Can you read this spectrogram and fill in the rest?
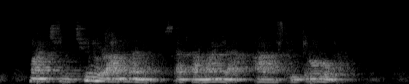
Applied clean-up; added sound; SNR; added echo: neural separator model SepFormer DNS4.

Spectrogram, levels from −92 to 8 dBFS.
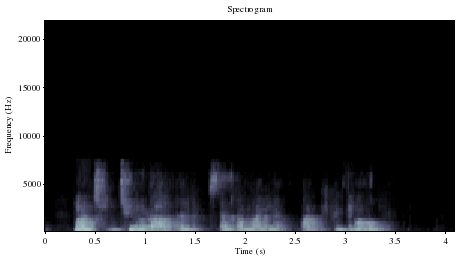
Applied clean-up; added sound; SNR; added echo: neural mask model DeepFilterNet 3.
